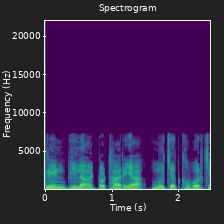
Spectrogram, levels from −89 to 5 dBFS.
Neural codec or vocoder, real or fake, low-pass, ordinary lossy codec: none; real; 7.2 kHz; none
